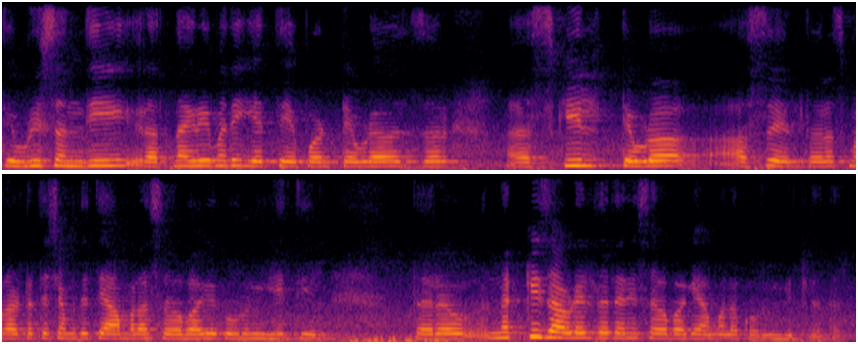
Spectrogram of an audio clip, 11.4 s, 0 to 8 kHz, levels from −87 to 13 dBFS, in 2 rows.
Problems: constant background noise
